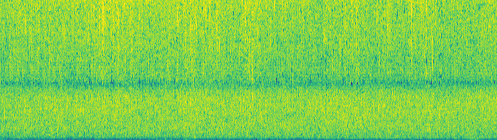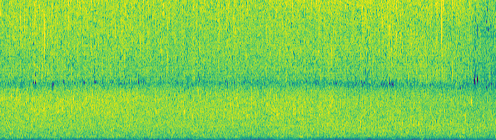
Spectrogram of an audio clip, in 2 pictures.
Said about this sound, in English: so we're now going across the skipping stones. You hear a big splash. You're not getting wet.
